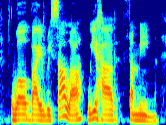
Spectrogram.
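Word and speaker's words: Thamiyn: Well, by Risala, we have Tamin. This one is spelled T-H-A-M-I-Y-N. A bit of peculiar spelling, but it's not English, right? So it's not intuitive to us.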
